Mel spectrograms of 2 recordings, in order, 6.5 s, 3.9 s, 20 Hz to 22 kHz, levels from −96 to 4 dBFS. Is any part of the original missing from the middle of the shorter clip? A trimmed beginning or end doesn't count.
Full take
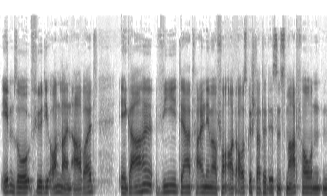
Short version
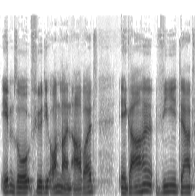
no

